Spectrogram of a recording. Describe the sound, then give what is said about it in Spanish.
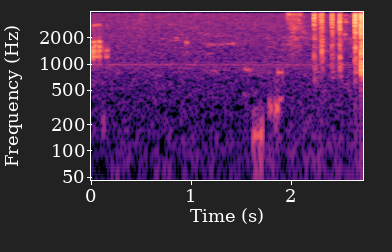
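Quick keyboard typing, a short run of sharp clicking keystrokes in the last second after a mostly quiet stretch, moderately loud. “Sí, el teclado está prendido, ¿qué crees?”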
